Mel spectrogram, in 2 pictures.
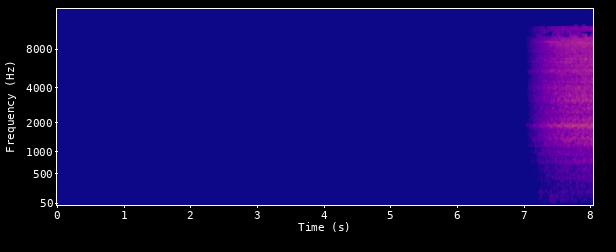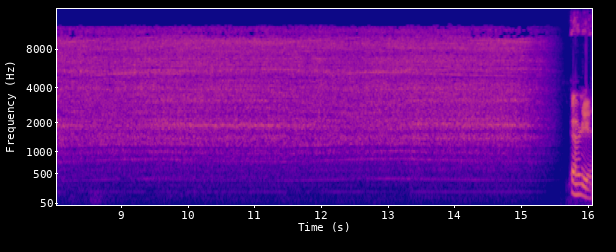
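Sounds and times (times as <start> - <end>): electric drill motor whining: 7.1 - 15.6.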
